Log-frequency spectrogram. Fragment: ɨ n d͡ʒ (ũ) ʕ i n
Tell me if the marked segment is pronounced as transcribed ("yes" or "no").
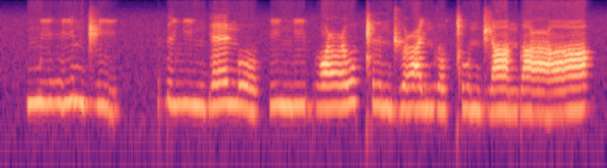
no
